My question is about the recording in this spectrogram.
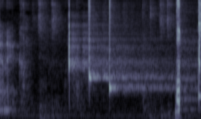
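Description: A handful of short, sharp click samples played back from a music production session, irregularly spaced. Two are followed by a brief held ringing tone. These are pitched-up mouth clicks used as percussion, with reverb added to make them sound more organic.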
